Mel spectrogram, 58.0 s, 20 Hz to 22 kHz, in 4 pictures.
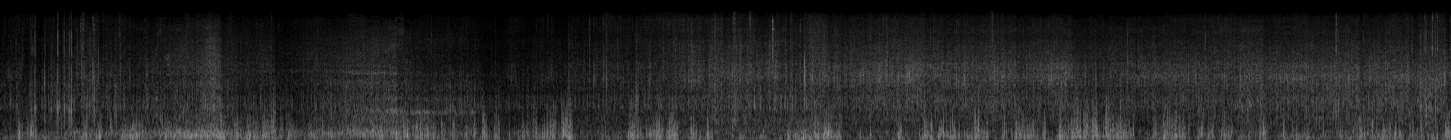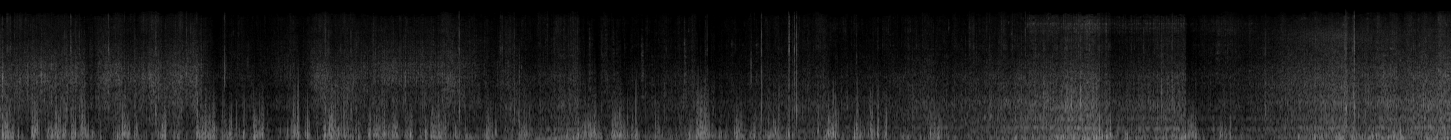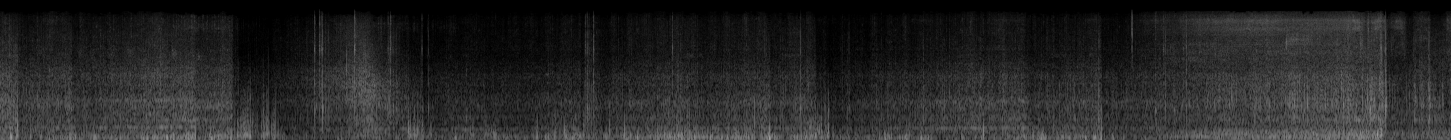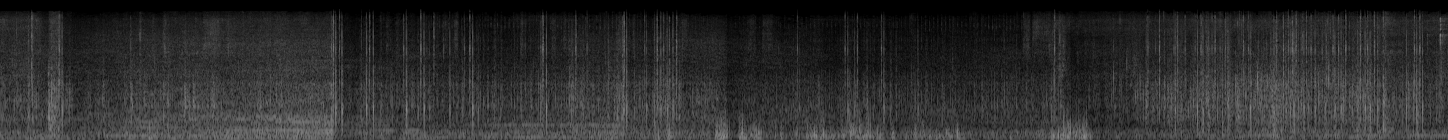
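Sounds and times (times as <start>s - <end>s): low engine hum: 0.0s - 58.0s
road noise: 0.0s - 58.0s
wind buffeting microphone: 0.0s - 58.0s
small knocks and rattles: 46.7s - 58.0s.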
